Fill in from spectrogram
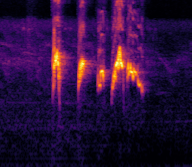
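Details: Red-whiskered bulbul calling a rival, used to fire up other bulbuls: one short burst of four or five bright, warbled notes, slurred and clipped, lasting about one second, then silence.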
